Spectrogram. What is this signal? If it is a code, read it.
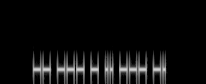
Morse code, heard as a keyed tone, about 50 wpm, 700 Hz. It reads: MOTION
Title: Multi-letter Phonemes 50wpm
